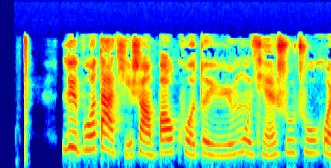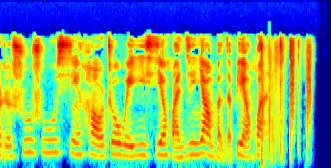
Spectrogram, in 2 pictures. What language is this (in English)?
Chinese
